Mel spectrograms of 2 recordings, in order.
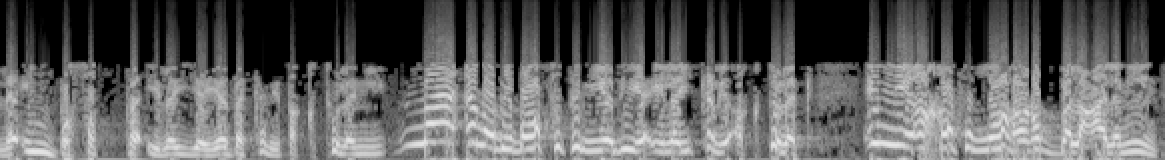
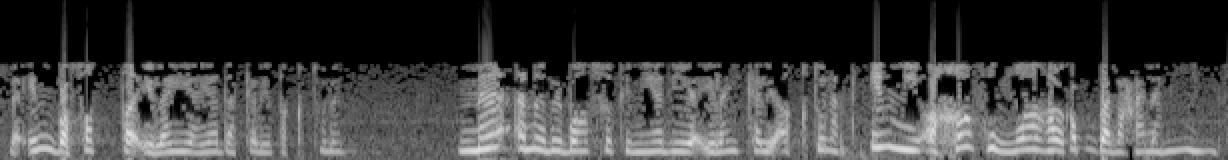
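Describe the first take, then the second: First: Tearful recitation. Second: Hushed recitation. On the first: Real, not acted. Preacher reciting Abel's words to the congregation, choked with tears. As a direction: let the tears break through the holy words. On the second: Acted. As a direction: recite the verse gently to the congregation. Preacher recites the Quran verse.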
